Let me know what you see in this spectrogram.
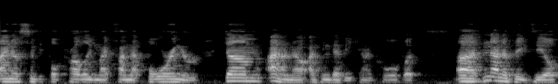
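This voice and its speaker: Somewhat breathy, a man talks at a very fast pace with a medium pitch. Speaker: toy review youtuber. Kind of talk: casual news commentary video. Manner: hesitant, many fillers.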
